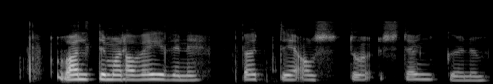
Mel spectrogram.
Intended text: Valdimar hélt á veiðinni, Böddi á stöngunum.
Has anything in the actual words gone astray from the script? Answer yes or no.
yes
